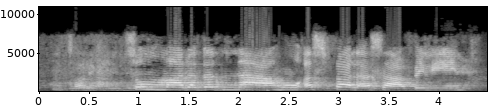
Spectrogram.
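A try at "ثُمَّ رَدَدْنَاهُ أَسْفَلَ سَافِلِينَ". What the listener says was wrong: ابھی بھی اسفلا کے فا کو تھوڑا سا کھینچا تھا آپ نے. اسفلا نہیں، اسفل سافلین.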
